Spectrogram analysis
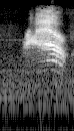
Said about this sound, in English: Remember when my cat made a vocal appearance on your show? Yeah, it was not too long ago. Yeah, it wasn't too long ago. I don't know. He's firing up again, man.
